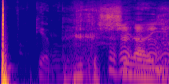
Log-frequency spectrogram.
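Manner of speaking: loud laughing mock threat; joking threat, laughing. Joking to friends about a girlfriend, loud and laughing. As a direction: blurt it out loud through a laugh.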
